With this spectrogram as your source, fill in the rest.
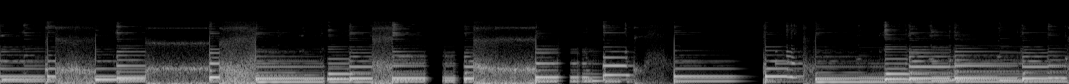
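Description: The audio has a hollow, phasey colouring throughout, with a fixed notch near 3 kHz. That is channel delay (comb filtering): one channel runs roughly 0.2 ms late and cancels against the other when summed to mono. It also sounds choppy from 0.45 to 2.55 s (about 1.4 s replaced), 3.23 to 6.74 s (about 1.8 s replaced) and 7.64 to 8.16 s (about 0.14 s replaced). This is likely sound chopped by the voice detector, switching repeatedly and filling gaps with comfort noise. At 10.68 to 10.70 s the final 21 ms gives way to comfort noise, sound dropped by the voice detector, which probably took that tail for background. All of it passes through a call path whose band stops at 8 kHz, consistent with G.722 at 64 kbps.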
